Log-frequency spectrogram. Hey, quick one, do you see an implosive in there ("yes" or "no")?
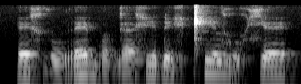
yes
